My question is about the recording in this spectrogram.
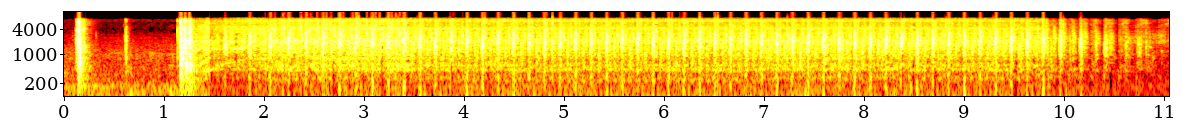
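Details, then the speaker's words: Snapper mower, 12.5 hp Briggs & Stratton, sitting for years: plug out, the starter turns it in labored chuffs about three per second. The engine is tight with a jammed governor, soaked in PB Blaster to free it up; turning somewhat better. "but it is she's she's trying. I had the plug back out of it trying to free it up some more."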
